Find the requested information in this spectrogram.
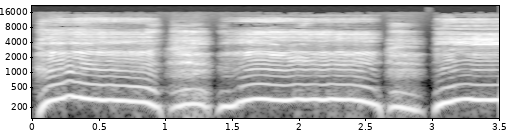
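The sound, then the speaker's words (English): A voice imitates someone humming in their sleep: three long, steady, mid-pitched hums, each broken by a sharp gasping inhale, loud and alone. “maybe you don't snore, but you hum all night. You sound like this.”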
